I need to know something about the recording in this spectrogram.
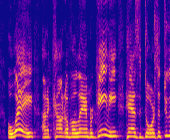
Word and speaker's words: Lamborghini: you all need help getting a lamb giant that says lamb Gina man that's how it's spelled oh y'all need to get a Lamborghini off a building and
